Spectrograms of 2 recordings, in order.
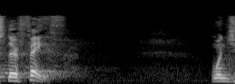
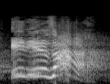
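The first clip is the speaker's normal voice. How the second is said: ghost's reply; 13 semitones higher, slower than usual. Retold or imitated. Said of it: "The ghost replies".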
